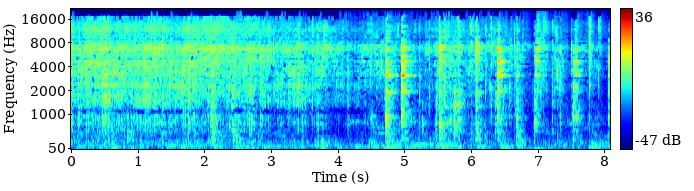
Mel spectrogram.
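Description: Mustard seeds, coriander and curry leaves crackle and fry in hot oil for a tempering, with a steady sizzle and sharp popping bursts that grow denser in the second half, along with a few clinks of a spoon against the pan.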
